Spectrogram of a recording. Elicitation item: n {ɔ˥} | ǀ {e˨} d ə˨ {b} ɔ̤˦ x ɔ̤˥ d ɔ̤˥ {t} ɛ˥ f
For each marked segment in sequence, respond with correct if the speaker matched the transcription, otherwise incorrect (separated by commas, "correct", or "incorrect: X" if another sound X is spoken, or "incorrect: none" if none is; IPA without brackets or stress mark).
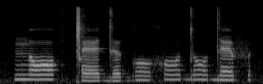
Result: incorrect: ɔ˦, incorrect: ɛ˨, incorrect: ɡ, incorrect: d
